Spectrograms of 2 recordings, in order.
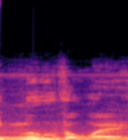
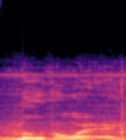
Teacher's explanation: increase the distance between them you want to say move away you want to take the v and blend that to the first sound of the next word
